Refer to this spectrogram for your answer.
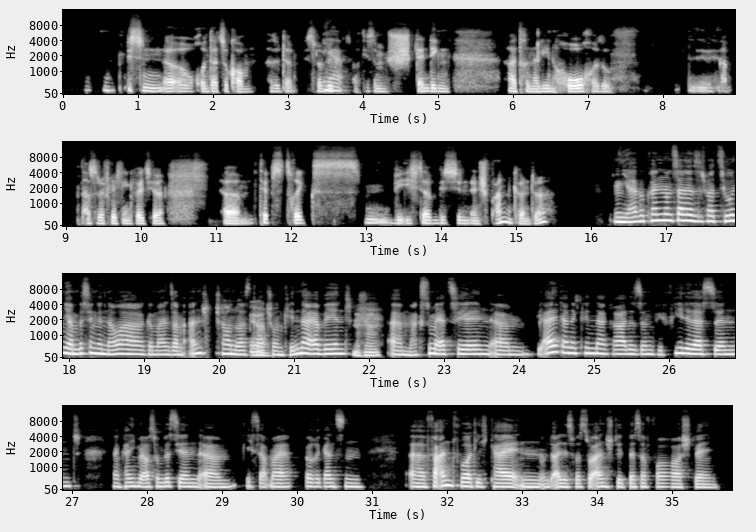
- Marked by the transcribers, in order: none
- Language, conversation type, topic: German, advice, Wie kann ich abends besser zur Ruhe kommen?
